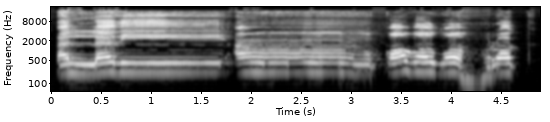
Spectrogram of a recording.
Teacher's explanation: اور قوف اور غوت دونوں کو آپ نے پر کر کے یعنی موٹا کر کے پڑھنا ہے۔ آگے ظو آ رہا ہے، ظو کو بھی آپ نے موٹا کر کے پڑھنا ہے۔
